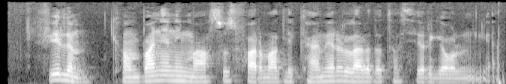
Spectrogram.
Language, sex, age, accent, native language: Uzbek, male, 18-24, Buxoro, Uzbek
